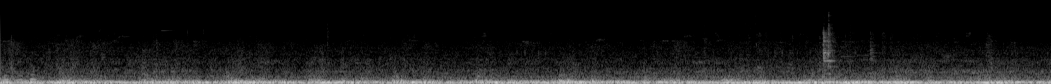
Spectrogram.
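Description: Steady low rumble of a moving passenger train heard from inside the carriage, with one brief sharp clink about eight seconds in.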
